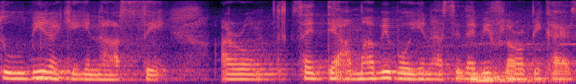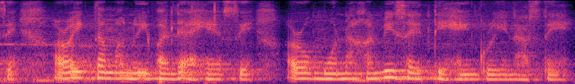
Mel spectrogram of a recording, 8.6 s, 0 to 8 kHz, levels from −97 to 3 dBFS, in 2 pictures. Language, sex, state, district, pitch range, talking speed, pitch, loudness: Nagamese, female, Nagaland, Dimapur, 175-200 Hz, 235 wpm, 190 Hz, -17 LUFS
